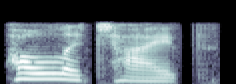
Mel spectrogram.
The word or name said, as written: holotype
